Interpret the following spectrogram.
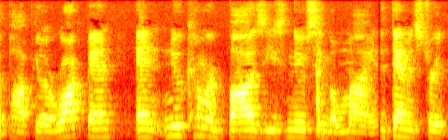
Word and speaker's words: Bazzi: I'll use the song Thunder by Imagine Dragons, the popular rock band, and newcomer Bazzi's new single Mine to demonstrate these points. Is that how you pronounce his name? Bazzi?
